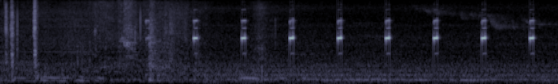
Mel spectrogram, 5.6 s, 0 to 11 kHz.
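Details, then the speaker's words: 1997 Jaguar XJ6 X300 3.2 manual, interior stripped after a failed MOT; on a start attempt a sharp high beep repeats about twice a second with no cranking; the car has immobilised itself, owner suspects a loose wire he disturbed. "I'm gonna try and start it look what's that beeping noise in the error message"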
